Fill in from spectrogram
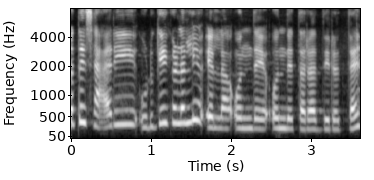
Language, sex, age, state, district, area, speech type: Kannada, female, 18-30, Karnataka, Chikkamagaluru, rural, spontaneous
